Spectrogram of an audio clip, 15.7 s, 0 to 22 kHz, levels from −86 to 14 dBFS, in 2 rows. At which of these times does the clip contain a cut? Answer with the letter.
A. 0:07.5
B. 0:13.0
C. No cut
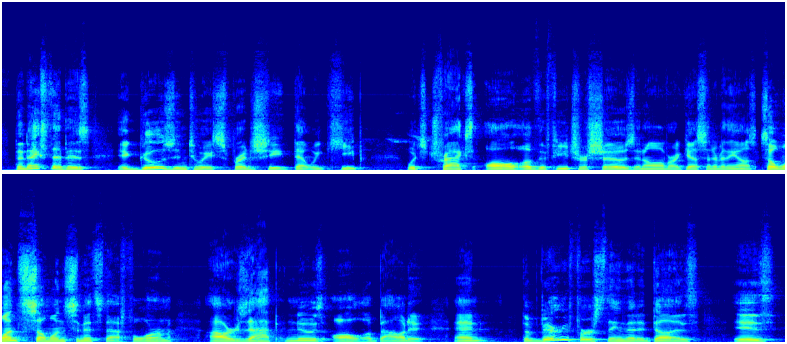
A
